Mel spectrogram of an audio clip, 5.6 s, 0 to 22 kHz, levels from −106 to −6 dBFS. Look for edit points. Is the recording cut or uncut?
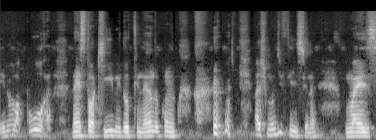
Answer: uncut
